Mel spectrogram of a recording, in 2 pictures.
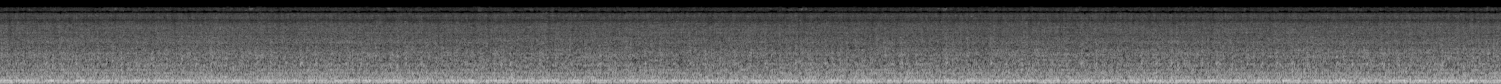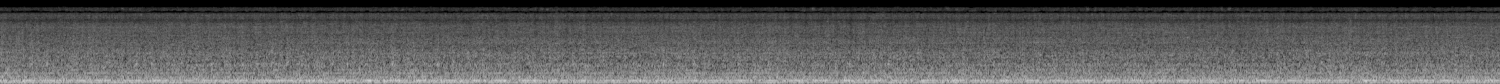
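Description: Rice combine harvester running steadily while cutting: a constant low engine drone with an even machinery noise over it.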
